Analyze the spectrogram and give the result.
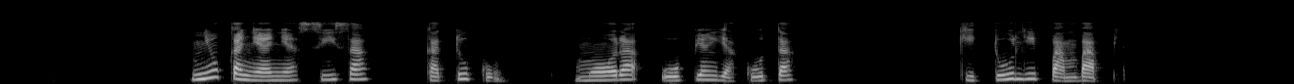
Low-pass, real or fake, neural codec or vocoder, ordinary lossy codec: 7.2 kHz; real; none; Opus, 64 kbps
